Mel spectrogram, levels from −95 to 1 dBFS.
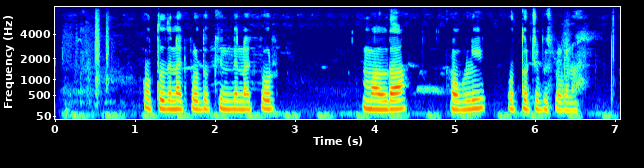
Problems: none marked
